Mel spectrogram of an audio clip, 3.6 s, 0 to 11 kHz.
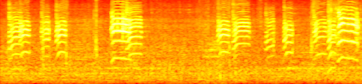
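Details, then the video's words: Zebra finch pair with their three juveniles, 5 August 2022, give nasal harmonic 'beep' calls in short bursts, several birds overlapping, over a low background hum. "Zebra Finch"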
